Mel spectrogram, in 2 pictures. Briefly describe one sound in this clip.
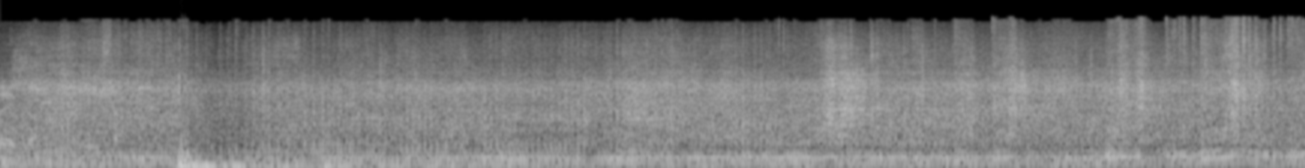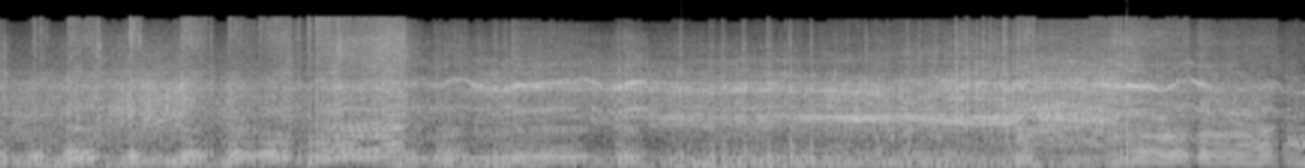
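A dirt bike engine revs and roars as it climbs rough ground.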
